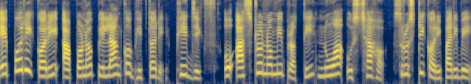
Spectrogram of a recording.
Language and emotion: Odia, neutral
